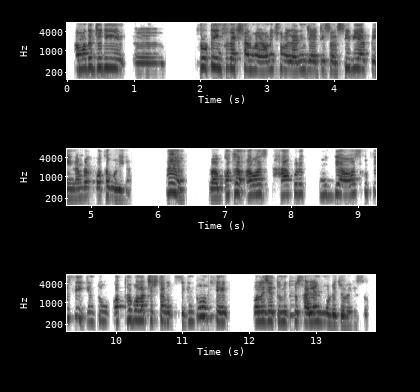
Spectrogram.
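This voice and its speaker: A woman teaching an online medical class, explaining terms slowly and often checking that students follow. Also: high voice, no room sound. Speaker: medical lecturer. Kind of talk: online clinical class lecture. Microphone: video call. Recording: distant, dull lo-fi audio, dry.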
